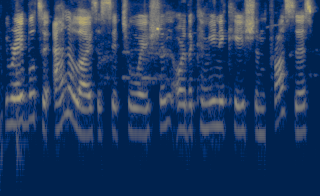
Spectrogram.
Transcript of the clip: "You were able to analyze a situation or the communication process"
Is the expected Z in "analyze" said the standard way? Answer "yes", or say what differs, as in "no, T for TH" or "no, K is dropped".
yes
